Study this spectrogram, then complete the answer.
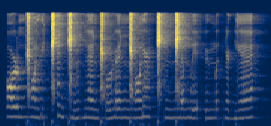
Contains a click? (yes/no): yes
